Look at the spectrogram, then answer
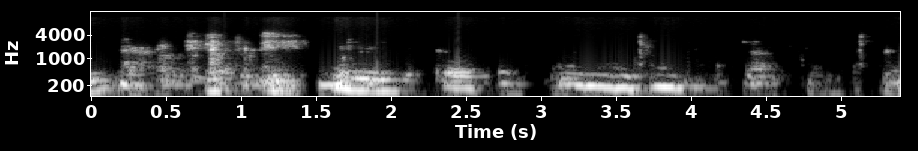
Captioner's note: members chattering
